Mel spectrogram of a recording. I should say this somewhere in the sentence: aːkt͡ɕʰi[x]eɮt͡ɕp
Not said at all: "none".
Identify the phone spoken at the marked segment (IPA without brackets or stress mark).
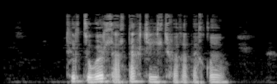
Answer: x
